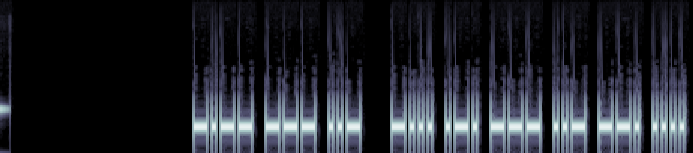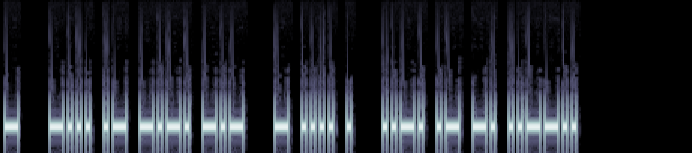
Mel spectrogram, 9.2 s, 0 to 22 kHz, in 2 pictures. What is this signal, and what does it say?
Morse code, heard as a keyed tone, about 40 wpm, 700 Hz. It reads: YOU BROUGHT BACK THE FAN?
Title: Sentences from Top 1300 Words 40wpm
